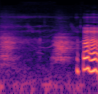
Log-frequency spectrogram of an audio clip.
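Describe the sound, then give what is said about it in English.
A dog barks in a couple of sharp bursts, the last one loud and ringing, with a soft low rumble of background noise underneath. “How about gritting that dog fucking stopping barking?”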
